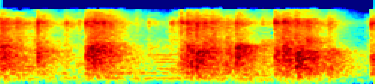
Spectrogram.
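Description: Applause from a church congregation at a Sunday worship service in Comè, Benin, a short burst of clapping that swells and dips in waves, moderately loud and close.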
